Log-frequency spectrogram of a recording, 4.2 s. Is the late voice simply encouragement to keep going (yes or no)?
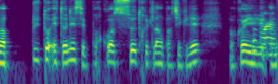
yes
